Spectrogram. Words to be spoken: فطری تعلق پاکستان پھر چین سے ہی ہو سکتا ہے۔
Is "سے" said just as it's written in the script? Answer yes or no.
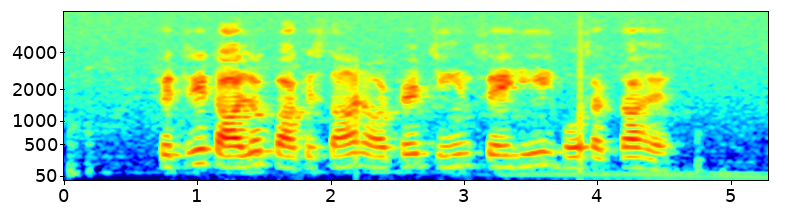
yes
